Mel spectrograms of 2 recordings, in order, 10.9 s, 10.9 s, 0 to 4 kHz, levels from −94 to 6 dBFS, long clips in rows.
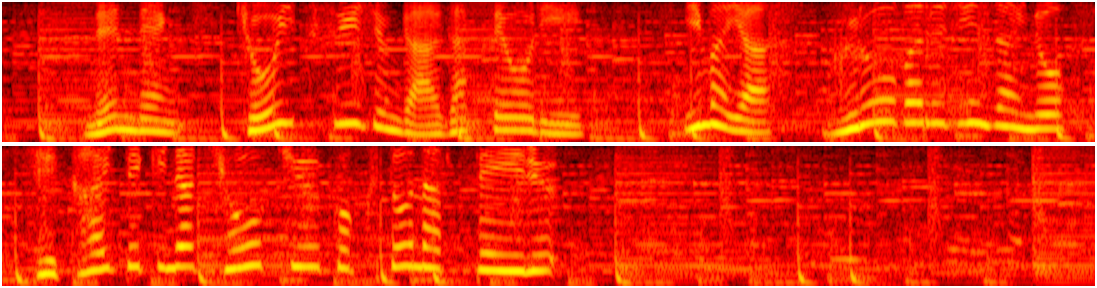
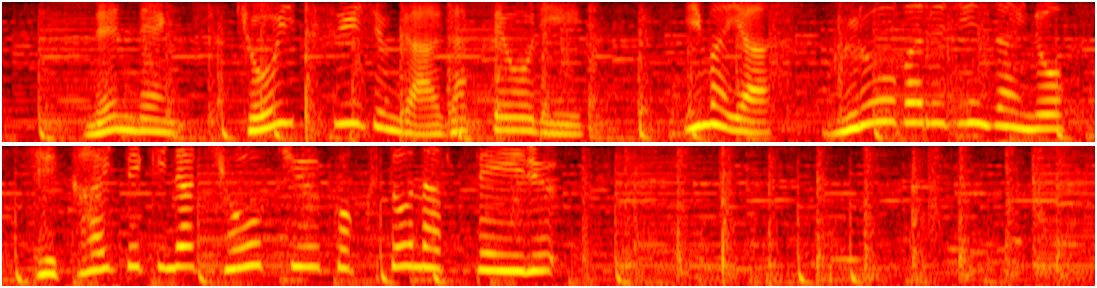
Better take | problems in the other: first | background sound (Run); 15 dB below the speech

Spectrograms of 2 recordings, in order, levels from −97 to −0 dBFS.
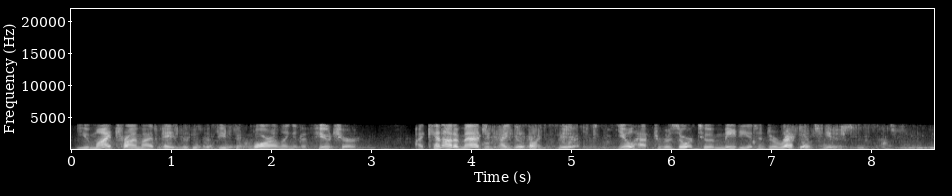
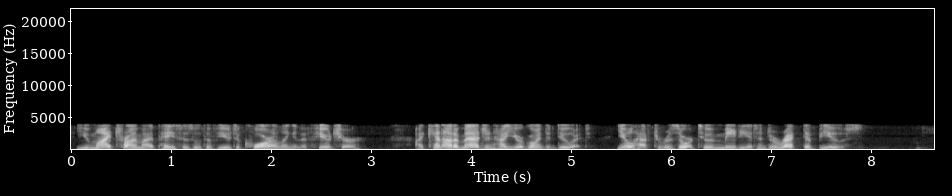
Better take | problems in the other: second | noise reduction (neural separator model SepFormer DNS4)

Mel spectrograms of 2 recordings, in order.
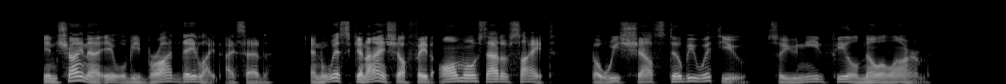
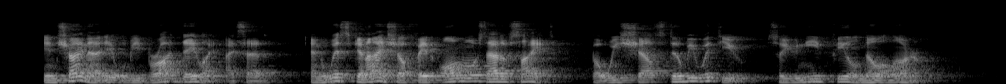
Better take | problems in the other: first | room echo; dies away in 0.8 s

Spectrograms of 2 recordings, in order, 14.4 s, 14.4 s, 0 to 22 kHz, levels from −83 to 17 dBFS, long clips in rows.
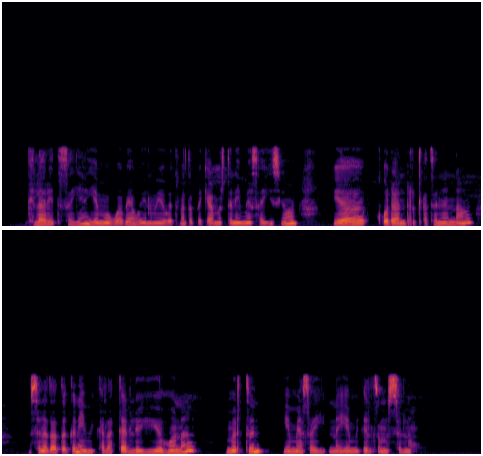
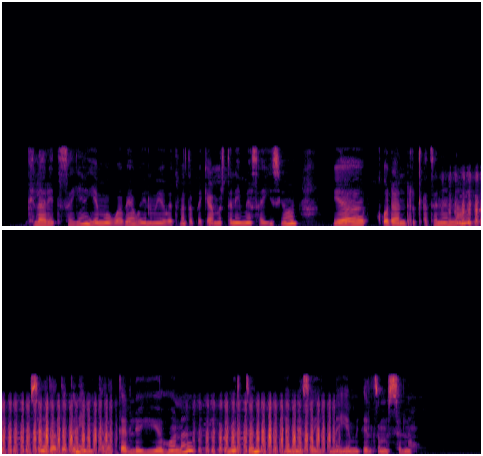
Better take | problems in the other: first | background sound (Writing); 1 dB below the speech

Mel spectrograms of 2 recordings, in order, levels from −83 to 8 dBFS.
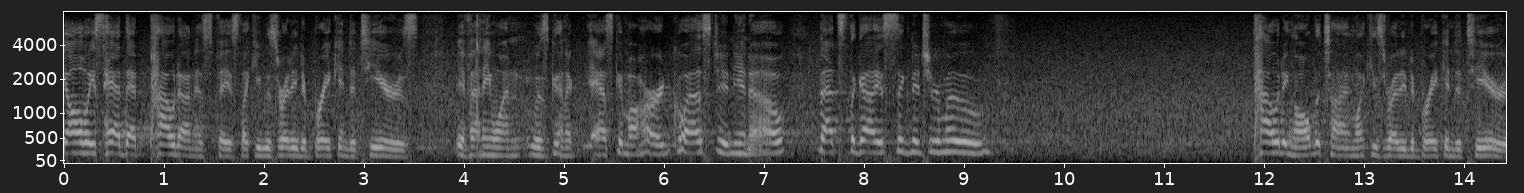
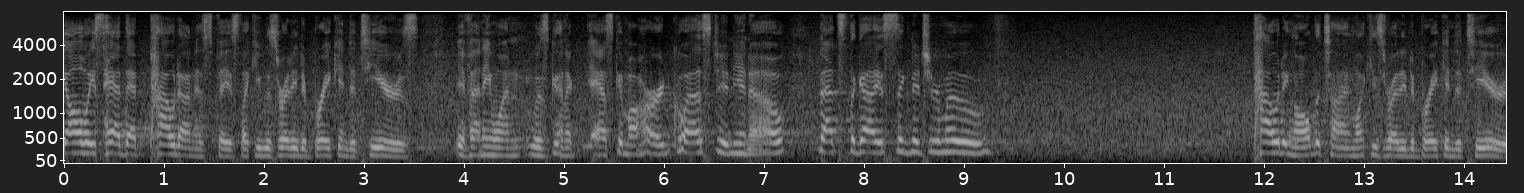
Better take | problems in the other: second | background sound (Shatter); 14 dB below the speech

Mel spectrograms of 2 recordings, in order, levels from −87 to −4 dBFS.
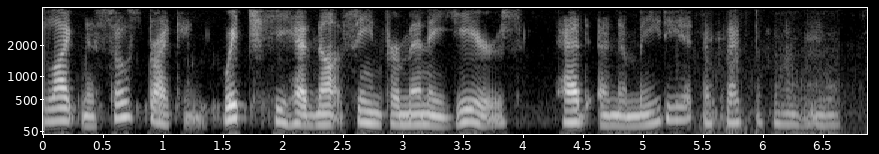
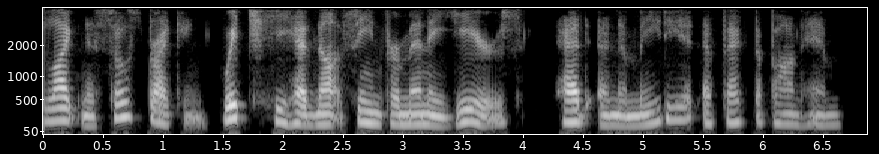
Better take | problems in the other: second | noise reduction (neural separator model SepFormer DNS4)

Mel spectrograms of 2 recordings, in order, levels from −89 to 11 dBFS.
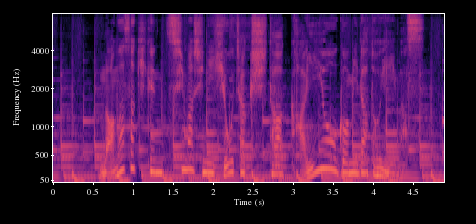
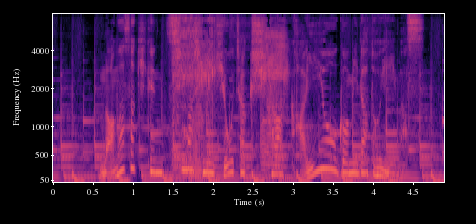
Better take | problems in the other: first | background sound (Fart); 6 dB below the speech

